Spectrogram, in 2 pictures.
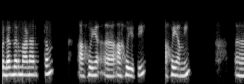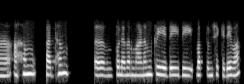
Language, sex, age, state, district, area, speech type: Sanskrit, female, 18-30, Kerala, Thrissur, rural, conversation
